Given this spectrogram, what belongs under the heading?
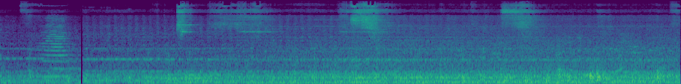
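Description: The Tirupati to Puri Express rolls on after pulling out of Nellore, heard from inside the train. A loud, steady rumble carries rhythmic wheel clatter, with a few brief high squeals or horn notes rising over it.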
